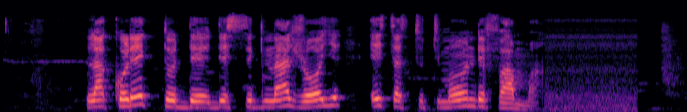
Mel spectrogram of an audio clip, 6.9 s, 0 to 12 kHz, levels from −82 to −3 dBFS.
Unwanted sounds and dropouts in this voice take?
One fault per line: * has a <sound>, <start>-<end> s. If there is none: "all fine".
all fine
